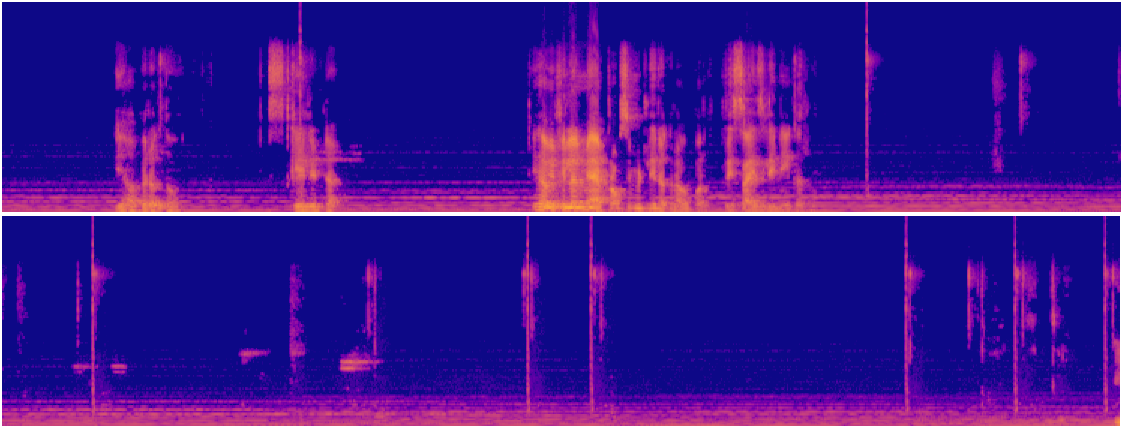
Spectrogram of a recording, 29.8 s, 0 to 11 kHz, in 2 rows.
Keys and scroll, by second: 2.7 r, 11.1 w.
